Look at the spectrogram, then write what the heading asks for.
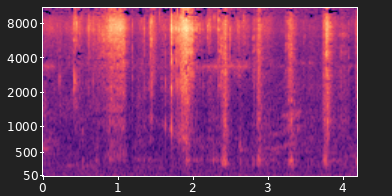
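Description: Chewing mouthfuls of raw cabbage leaf, with crisp crunches, the loudest about one and two seconds in, between smaller moist clicks.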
